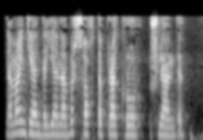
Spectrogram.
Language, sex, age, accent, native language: Uzbek, female, 18-24, Namangan, Uzbek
